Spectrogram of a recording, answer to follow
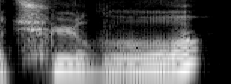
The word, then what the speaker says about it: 출구: Now 출구. Start with 출, then move cleanly into 구.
